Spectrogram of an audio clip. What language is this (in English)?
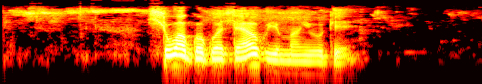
Wuzlam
